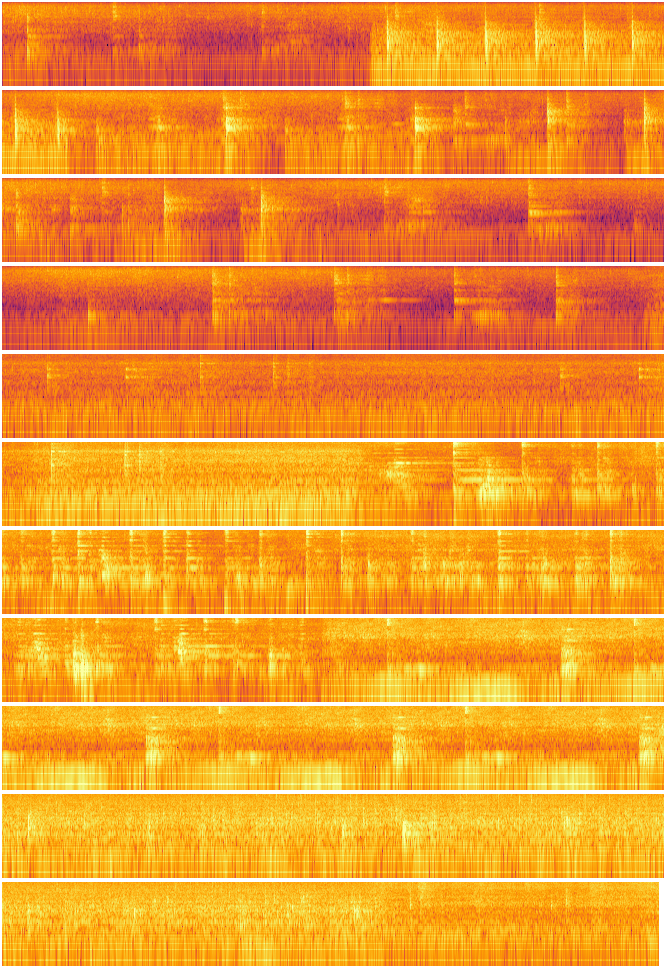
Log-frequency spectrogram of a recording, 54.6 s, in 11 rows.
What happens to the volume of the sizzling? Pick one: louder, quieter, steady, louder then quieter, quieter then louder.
louder.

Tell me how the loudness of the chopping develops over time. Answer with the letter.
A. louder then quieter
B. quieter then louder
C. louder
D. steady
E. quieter
E.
